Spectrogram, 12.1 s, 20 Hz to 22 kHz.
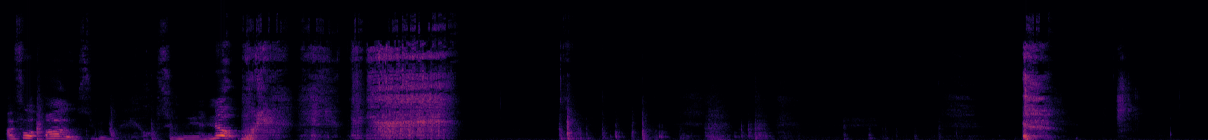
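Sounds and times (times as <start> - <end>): plastic toys knocking and rustling: 0.1 - 2.0, 5.5 - 9.5.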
